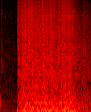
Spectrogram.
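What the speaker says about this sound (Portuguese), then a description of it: "Tô trocando muito tiro" Gunfire in Counter-Strike: Global Offensive bursts in after a brief quiet moment, then holds as a dense, sustained exchange of rapid shots that stays loud to the end.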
